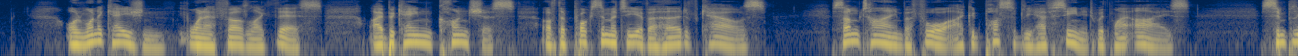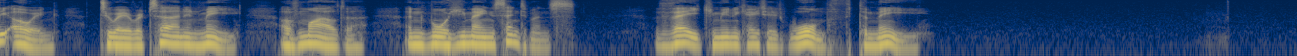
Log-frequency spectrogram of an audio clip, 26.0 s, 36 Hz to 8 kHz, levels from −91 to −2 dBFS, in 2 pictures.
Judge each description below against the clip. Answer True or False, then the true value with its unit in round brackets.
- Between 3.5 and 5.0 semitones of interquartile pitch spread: True (4.1 semitones)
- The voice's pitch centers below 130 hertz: True (110 Hz)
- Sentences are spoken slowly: True (115 wpm)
